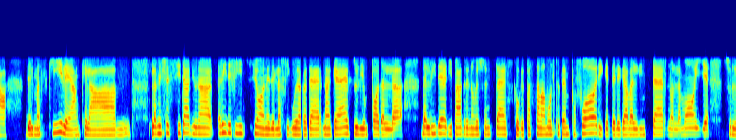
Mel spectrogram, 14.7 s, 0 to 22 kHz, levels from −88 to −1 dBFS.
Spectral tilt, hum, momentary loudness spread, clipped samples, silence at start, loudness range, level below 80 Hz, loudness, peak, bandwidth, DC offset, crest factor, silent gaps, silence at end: -10.5 dB/octave; none; 6 LU; under 0.1%; 0 s; 2 LU; -70 dBFS; -21 LUFS; -4 dBFS; 4.1 kHz; under 0.1%; 16 dB; none; 0 s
